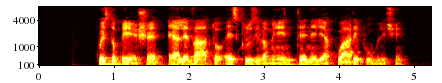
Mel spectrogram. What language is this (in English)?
Italian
